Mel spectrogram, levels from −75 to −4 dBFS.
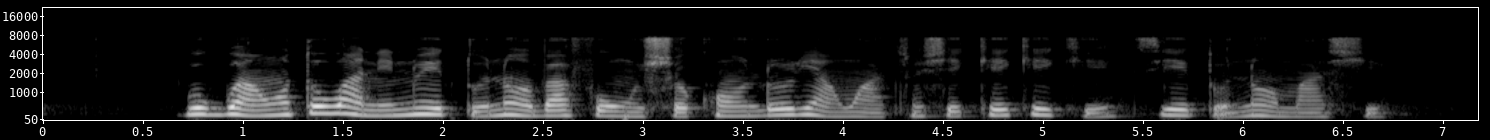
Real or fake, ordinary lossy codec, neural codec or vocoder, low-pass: real; none; none; 7.2 kHz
